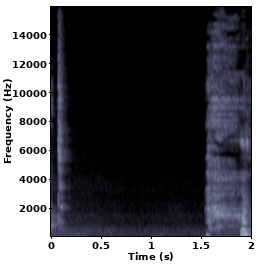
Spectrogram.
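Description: A pause, then near the end a short, breathy laugh from a woman.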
